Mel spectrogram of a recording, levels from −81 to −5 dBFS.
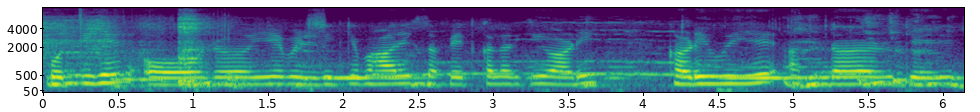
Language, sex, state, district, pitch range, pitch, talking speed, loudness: Hindi, female, Madhya Pradesh, Dhar, 205-225 Hz, 215 Hz, 175 wpm, -15 LUFS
